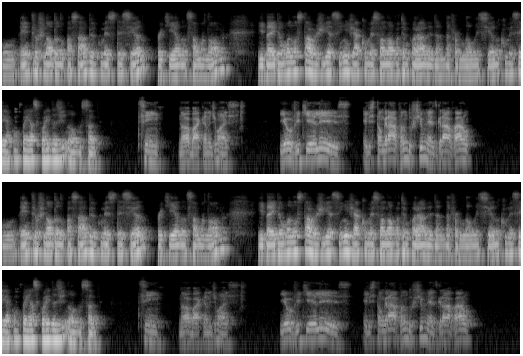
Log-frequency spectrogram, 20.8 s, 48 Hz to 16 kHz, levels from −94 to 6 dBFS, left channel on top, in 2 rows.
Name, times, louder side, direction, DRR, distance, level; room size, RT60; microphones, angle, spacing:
voice 1, 0.0-2.9 3.1-4.8 5.1-12.3, right 1 dB, ahead, 0.5 m, -28 dB
voice 2, 13.1-13.6 13.9-15.1 15.9-17.3 17.6-19.7, left 6 dB, 85° left, 0.4 m, -36 dB
2.6 x 2.3 x 4.0 m
head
